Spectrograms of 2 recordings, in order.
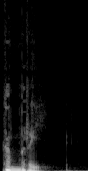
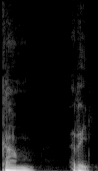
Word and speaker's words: Cymru: Bon, alors je vais te laisser ce monsieur-là le prononcer. Cymru, Cymru.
